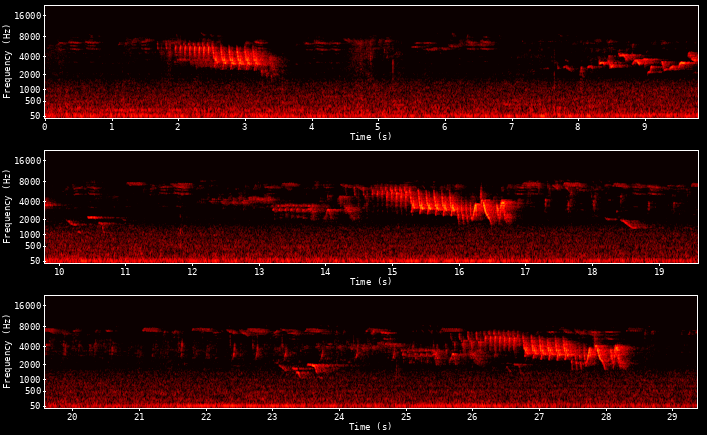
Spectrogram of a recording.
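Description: A songbird singing a fast, high trill that falls in pitch, about a second and a half long, three times roughly twelve seconds apart, with shorter scattered chirps in between. A steady low background rumble runs under it.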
